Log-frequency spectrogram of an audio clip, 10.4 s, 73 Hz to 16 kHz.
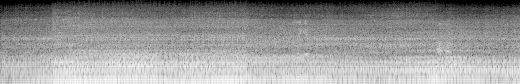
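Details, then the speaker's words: Porsche 964 flat-six at its first start-up after a rebuild: loud, even idle with a steady throb and open-intake rasp; engine sounds good, only the exhaust is too loud. "the engine sounds good too like everything sounds good then the exhaust is just too loud that's so good"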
